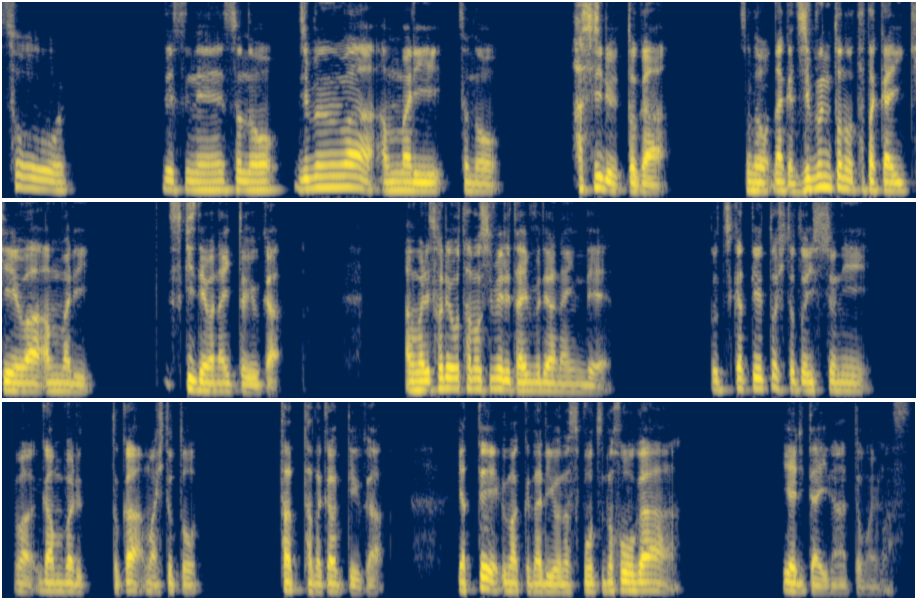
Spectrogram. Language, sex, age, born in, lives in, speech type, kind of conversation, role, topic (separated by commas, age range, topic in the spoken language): Japanese, male, 20-24, Japan, Japan, conversation, advice, user, 忙しくて運動の時間が取れないことで、どんなストレスを感じていますか？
